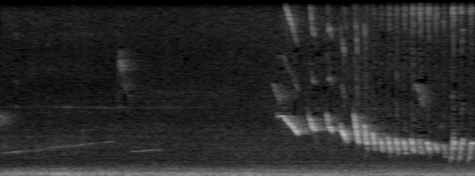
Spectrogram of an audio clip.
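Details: White-rumped shama singing fast to stir other shamas into song: a bright burst of high whistled and chattering notes in the second half, after a faint rising whistle, over a steady low rumble.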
